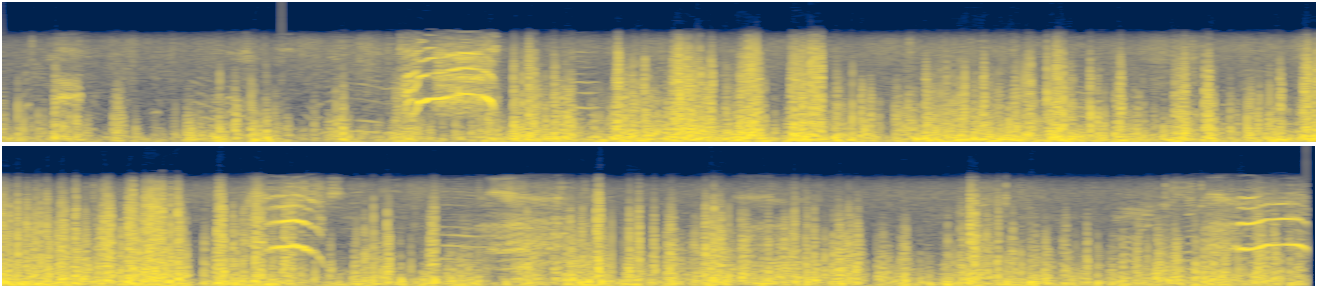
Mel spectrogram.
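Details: Baby seal in Canada giving three short, bent, harmonic squeals, each arching up then down, spaced about five to six seconds apart, beneath steady wind and people talking nearby.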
